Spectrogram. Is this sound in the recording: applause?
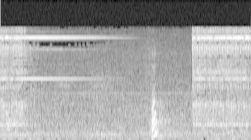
no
